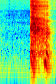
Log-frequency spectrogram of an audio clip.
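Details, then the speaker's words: A single abrupt, rough, throat-clearing adult cough from a speaker who is losing their voice. "sorry about my voice i'm losing my voice"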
